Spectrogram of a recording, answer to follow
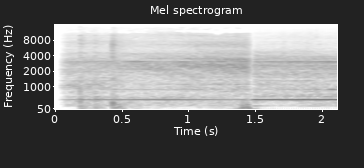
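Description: PerySmith Kaden Pro K2 cordless stick vacuum cleaner running: a steady motor whine over a loud hiss of rushing air. A few faint clicks come near the start, and there is a brief break and change in tone about one and a half seconds in.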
